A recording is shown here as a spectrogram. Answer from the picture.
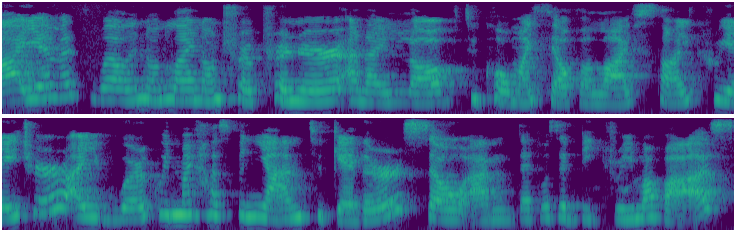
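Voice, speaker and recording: Over noticeable background noise, a woman speaks at a fairly slow pace in a French-Swiss accent with hardly any pauses. Her high voice has ordinary pitch variation. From Switzerland. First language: French or Swiss German. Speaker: online entrepreneur, lifestyle coach. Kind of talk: podcast interview. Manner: animated.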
